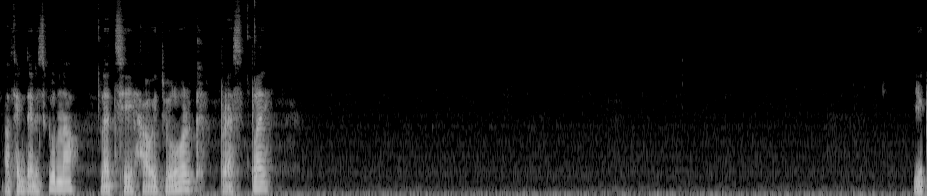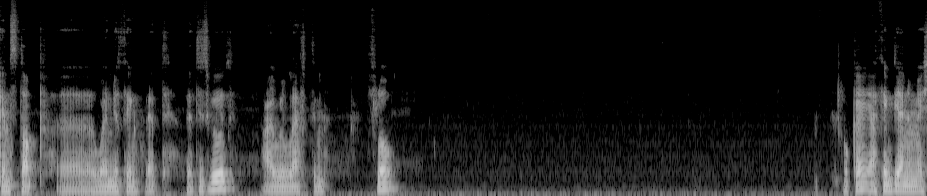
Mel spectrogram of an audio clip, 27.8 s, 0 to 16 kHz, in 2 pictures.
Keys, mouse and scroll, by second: 3.7-22.8 drag.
